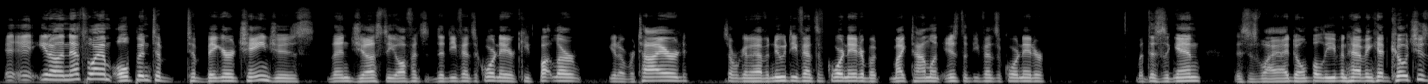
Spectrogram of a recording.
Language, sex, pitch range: English, male, 145-170 Hz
